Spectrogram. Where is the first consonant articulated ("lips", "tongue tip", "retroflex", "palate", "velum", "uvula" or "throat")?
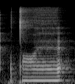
tongue tip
